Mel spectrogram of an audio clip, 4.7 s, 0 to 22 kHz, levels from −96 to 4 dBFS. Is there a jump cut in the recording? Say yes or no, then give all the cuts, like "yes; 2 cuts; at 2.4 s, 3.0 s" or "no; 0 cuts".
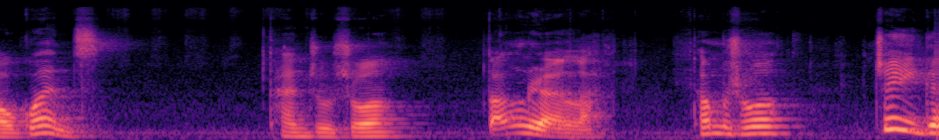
yes; 1 cut; at 3.1 s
